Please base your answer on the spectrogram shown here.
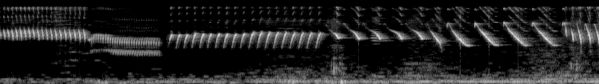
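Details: Canary song played to stimulate stressed or silent canaries to sing: fast high rattling trills, a brief lower buzzy note, then a rapid run of repeated downslurred whistles, with a low hum underneath.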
